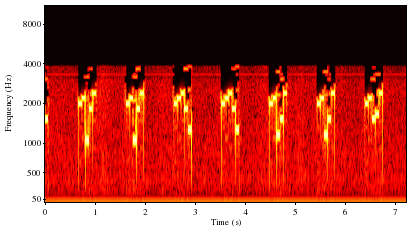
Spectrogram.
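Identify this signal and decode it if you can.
Five-tone selective call (ZVEI), heard as quick runs of five tones, tones of about 70 ms. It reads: 89170 89170 89073 89073 89250 89250 89560
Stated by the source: Five-tone ZVEI selective call received on an SDR receiver.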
